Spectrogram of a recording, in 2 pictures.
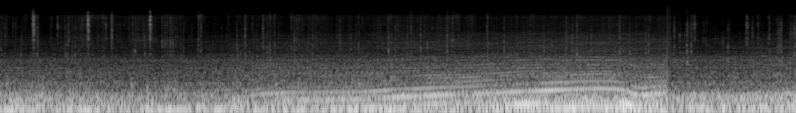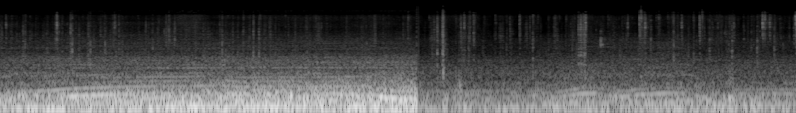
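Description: Car engine pulling under load, its pitch climbing steadily, dropping abruptly about ten seconds in, then climbing again before the level falls off sharply near the end. Light rattles and clicks sound throughout.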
